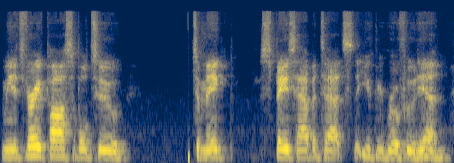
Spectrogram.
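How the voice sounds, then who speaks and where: A man's voice: fairly high pitch, steady tone, normal speed, a bit bright. A man co-hosting a podcast, explaining his opinions casually and emphatically, often repeating phrases as he argues. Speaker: podcast co-host and author.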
